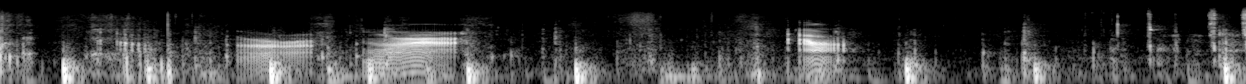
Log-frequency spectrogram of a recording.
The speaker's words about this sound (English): You are such a funny, playful little puppy pup. Aren't you, yeah, but?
